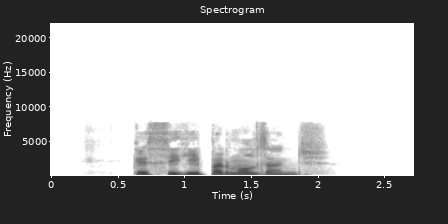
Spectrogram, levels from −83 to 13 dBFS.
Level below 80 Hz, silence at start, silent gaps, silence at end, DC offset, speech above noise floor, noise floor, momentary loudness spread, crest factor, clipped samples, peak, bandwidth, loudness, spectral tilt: -56 dBFS; 0.6 s; none; 0.7 s; under 0.1%; over 70 dB; under -90 dBFS; 16 LU; 20 dB; under 0.1%; -2 dBFS; 8 kHz; -21 LUFS; -6.5 dB/octave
